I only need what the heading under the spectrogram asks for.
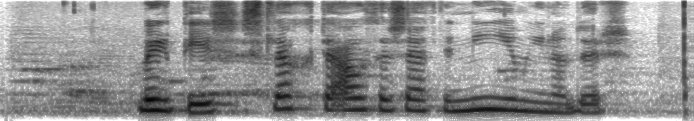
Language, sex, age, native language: Icelandic, female, 20-29, Icelandic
